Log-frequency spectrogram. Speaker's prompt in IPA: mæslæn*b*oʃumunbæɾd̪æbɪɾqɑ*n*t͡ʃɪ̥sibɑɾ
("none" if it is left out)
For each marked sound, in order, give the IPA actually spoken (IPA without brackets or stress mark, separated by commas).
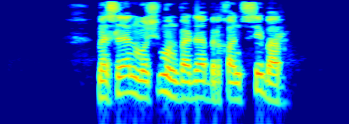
m, n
